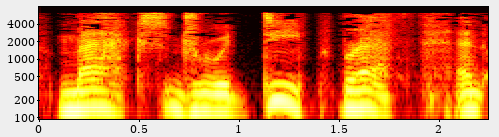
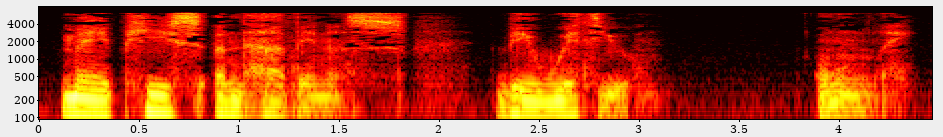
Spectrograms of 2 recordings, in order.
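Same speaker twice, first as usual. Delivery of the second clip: a quiet, tender farewell blessing, fading low; soft blessing; 3 semitones lower, 5 dB quieter than usual. Acted. Falcon blessing Seraphina as he withdraws, softly tender. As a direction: bless her gently as you leave.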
